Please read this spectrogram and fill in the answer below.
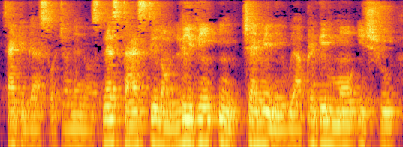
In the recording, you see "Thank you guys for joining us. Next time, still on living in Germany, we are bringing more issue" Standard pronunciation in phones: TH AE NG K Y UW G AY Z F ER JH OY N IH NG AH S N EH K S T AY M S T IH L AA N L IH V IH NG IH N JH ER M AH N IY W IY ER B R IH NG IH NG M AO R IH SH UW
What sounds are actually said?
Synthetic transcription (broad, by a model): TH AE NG K Y UW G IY S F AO JH OY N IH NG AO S N EH K S T AY M S T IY L AA N L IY V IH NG IH N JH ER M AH N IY W IY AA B R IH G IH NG M AO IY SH UW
